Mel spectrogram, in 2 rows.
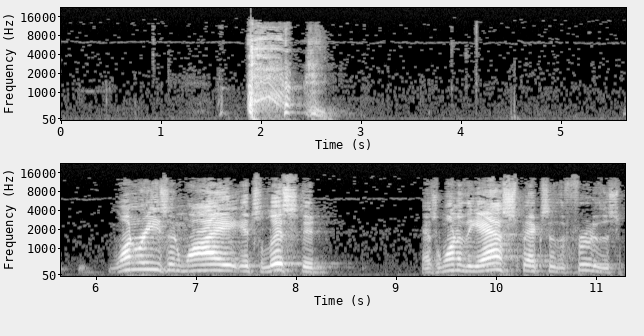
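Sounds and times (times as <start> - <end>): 
harsh cough: 1.6 - 2.8
rough throat clearing: 1.6 - 2.8
speech: 6.2 - 8.4, 9.3 - 11.2.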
